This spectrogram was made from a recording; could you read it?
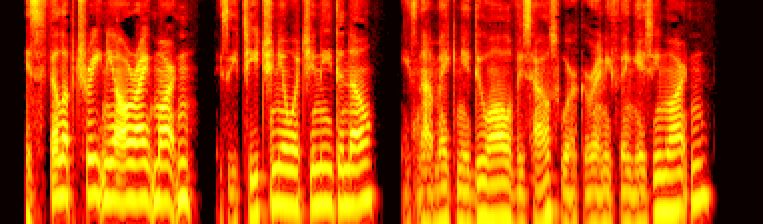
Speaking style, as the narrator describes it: quietly enough that Philip couldn't hear, but without whispering, asked

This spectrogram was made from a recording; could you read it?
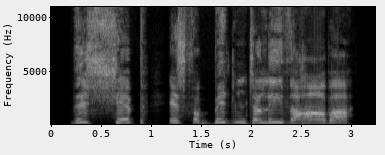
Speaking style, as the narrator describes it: roared Leo, gritting his teeth

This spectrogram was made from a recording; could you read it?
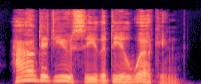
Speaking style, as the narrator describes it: she asked

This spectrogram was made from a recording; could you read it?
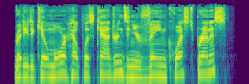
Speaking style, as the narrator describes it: Roshan shouted over the screaming peasants

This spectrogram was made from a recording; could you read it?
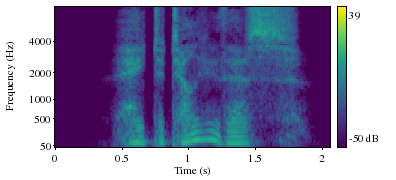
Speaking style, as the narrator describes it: whispered as boiling determination coursed through my veins like a river in hell

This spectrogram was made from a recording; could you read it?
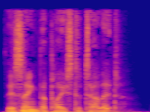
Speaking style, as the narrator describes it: Mallory muttered

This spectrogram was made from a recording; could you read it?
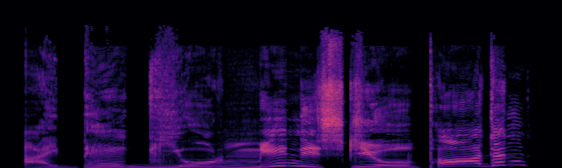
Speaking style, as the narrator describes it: roared Thor

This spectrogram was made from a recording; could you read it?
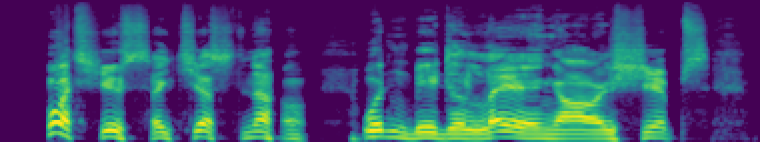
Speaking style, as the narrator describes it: the leftmost regent laughed

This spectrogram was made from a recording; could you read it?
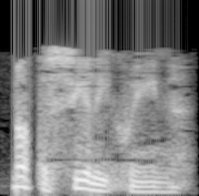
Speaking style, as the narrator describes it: he said

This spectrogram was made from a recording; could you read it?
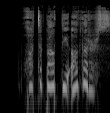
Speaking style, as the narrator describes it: She whispered

